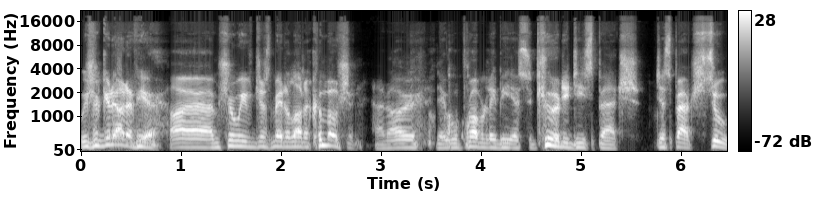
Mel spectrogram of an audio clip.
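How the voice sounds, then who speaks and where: A man does a put-on character voice at medium pitch, talking at a fairly quick pace. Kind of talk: in-character roleplay. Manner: uncertain, polite, mild.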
